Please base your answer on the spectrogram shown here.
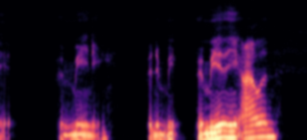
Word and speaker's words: Bimini: Bimini. B I M I N I. Bimini. Sure. Yeah, sounds right to me. That's not how they pronounced it. Hold on a second. Biminy. Biminy. There. Thank you.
